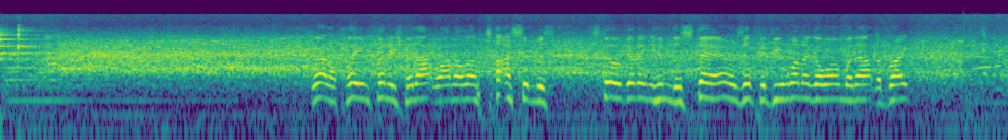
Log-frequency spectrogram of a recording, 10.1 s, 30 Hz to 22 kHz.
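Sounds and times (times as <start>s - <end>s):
boxing ring bell: 0.0s - 0.7s
crowd noise: 0.0s - 10.0s.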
